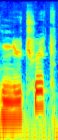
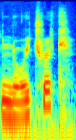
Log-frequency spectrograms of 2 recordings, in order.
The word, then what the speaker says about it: Neutrik: locking output Jack so it looks like it says new trick but no it's actually pronounced neutrik in order to get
